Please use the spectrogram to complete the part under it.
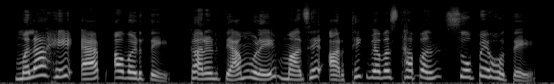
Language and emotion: Marathi, happy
